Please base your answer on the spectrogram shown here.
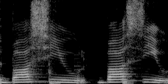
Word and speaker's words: Basiu: pronounce her name as Basiu, right? It's like bay shoe, like you lost your shoe in a bay shoe.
